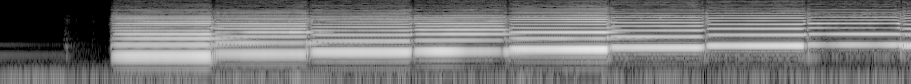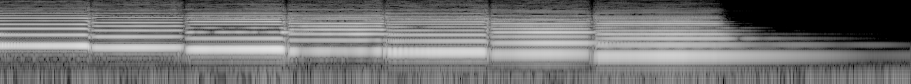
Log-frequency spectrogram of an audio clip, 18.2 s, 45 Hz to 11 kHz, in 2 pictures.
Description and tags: Violin - D major
Part of the Good-sounds dataset of monophonic instrumental sounds.
instrument::violin
note::D
good-sounds-id::6278
mode::major
Dmajor, good-sounds, neumann-U87, scale, violin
